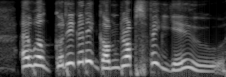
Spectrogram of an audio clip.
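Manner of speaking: put-on sing-song Australian accent. Recall what a friend from elementary school used to say, imitating an Australian friend. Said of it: "a friend in elementary school who was Australian, and he would go".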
